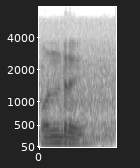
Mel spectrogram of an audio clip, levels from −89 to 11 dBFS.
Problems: none marked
